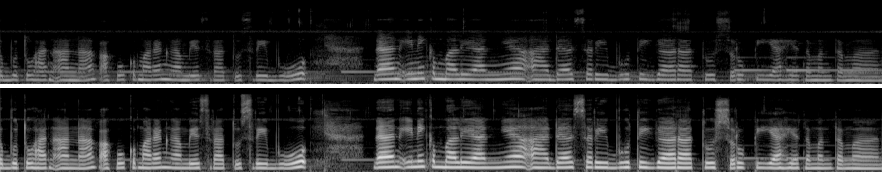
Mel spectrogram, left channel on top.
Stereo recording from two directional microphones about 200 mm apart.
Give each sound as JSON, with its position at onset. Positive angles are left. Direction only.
{"t": 0.0, "sound": "speech", "side_deg": -40}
